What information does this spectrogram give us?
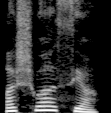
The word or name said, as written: ಅಶ್ವಾಸ್ಯ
